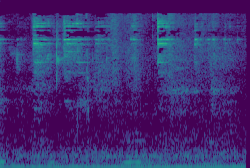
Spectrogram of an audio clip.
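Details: Lady, a pet Chihuahua, growls while playing in a feisty mood indoors: a low, steady rumbling growl with brief stronger swells, over a constant low background hum.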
